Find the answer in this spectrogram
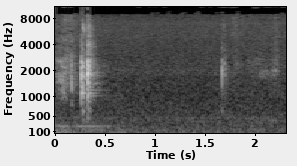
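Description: Sharp plastic clicks and taps from a car phone mount and its packaging being handled. A dull thump and a quick cluster of clicks come at the start, and one small click comes near the end.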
